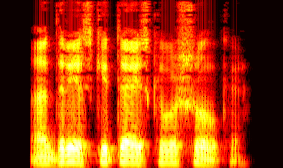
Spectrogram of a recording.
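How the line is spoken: Calm. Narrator (Russian): спокойно ответил Гессер

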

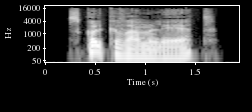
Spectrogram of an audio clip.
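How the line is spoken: Lazy, languid voice. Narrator (Russian): голос ее звучал лениво и томно

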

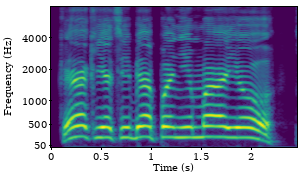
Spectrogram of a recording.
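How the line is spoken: Yelling. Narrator (Russian): заорал он

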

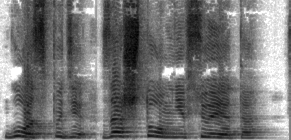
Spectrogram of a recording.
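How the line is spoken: Moaning woman. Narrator (Russian): стонала она

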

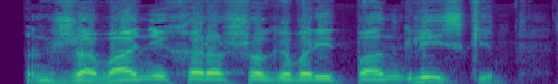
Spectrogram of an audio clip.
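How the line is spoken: Plain. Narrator (Russian): сказал мистер Мейлер

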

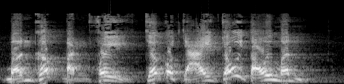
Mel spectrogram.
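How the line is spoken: Booming roar. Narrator (Vietnamese): Tình Tiên Kiếm Khách gầm vang

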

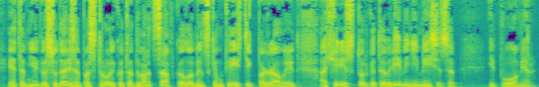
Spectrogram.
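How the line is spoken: Laughing old man. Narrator (Russian): А дедушка стал смеяться

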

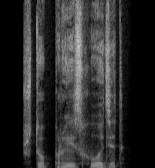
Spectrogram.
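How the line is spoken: Hoarse question. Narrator (Russian): хрипло спросил воин

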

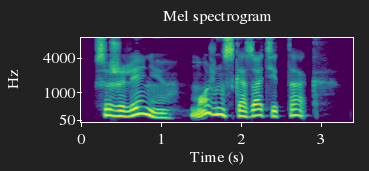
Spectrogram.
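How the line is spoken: Sad reply. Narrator (Russian): грустно ответила Нарцисс

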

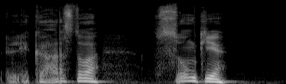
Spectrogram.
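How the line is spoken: Hopeless wheeze. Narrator (Russian): с безнадежностью, в голосе прохрипела

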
